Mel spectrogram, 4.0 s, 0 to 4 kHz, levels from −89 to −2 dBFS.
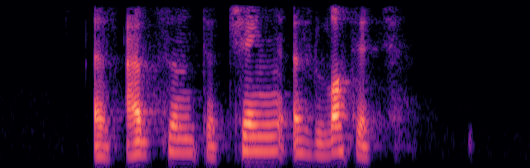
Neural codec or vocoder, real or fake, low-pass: none; real; 3.6 kHz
